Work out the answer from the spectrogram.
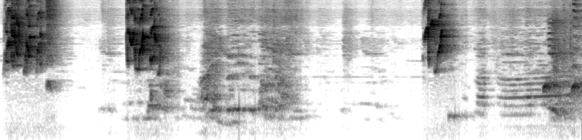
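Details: Violin-type lovebird singing busily: bursts of high, harsh chirping alternate with lower, buzzy warbled phrases and short gaps.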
